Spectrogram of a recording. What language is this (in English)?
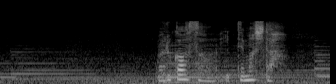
Japanese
